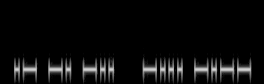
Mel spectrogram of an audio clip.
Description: Morse code, heard as a keyed tone, about 28 wpm, 700 Hz. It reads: AND BY
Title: Pangram Challenge v2 - 28wpm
